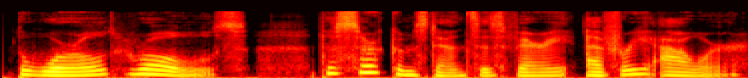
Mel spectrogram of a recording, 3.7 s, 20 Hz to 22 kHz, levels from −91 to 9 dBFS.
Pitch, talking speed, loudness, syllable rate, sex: 205 Hz, 130 wpm, -18 LUFS, 4.5 syllables/s, female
